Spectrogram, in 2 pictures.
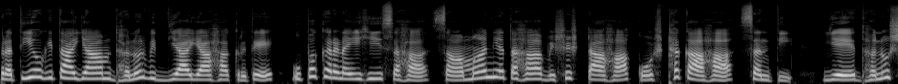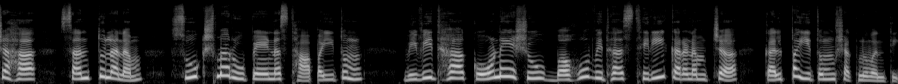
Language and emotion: Sanskrit, neutral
